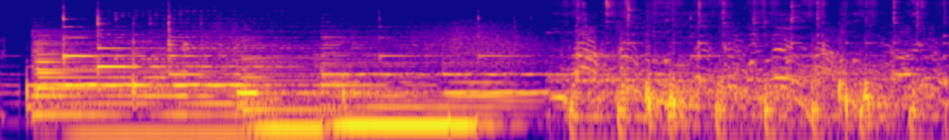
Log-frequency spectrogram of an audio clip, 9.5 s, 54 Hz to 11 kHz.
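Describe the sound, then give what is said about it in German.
Sustained, steady musical tones fade out, and after about six seconds a loud crowd at a 2019 anti-nuclear demonstration in Nancy, France takes over: many voices overlapping in a dense, restless clamor with occasional sharper shouts. “Das, was Sie gerade gehört haben, das war eine Demo aus dem Jahr 2019 im französischen Nancy gegen Atomkraft.”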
